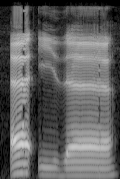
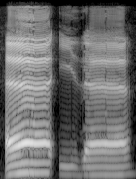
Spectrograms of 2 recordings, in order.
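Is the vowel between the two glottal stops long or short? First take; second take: short; long. First: The two glottal stops follow with no added vowel. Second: An extra long vowel separates the two glottal stops. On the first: "tahqiq wa adamul idkhal" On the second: "dibaca dengan tahqiq ma'al idkhal"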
